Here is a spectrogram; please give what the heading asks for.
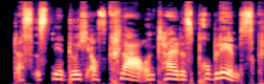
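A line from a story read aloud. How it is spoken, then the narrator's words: Growl. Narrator (German): knurrte sie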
